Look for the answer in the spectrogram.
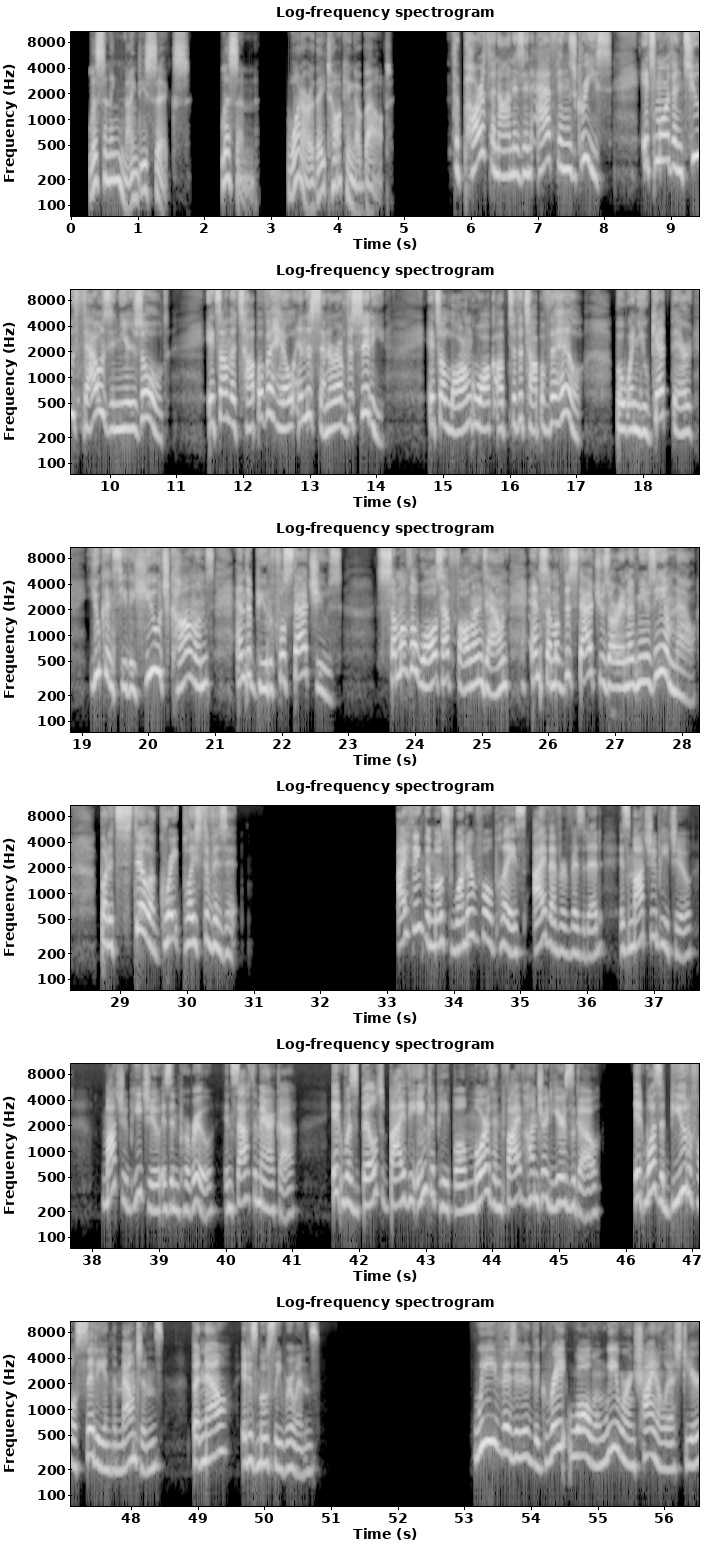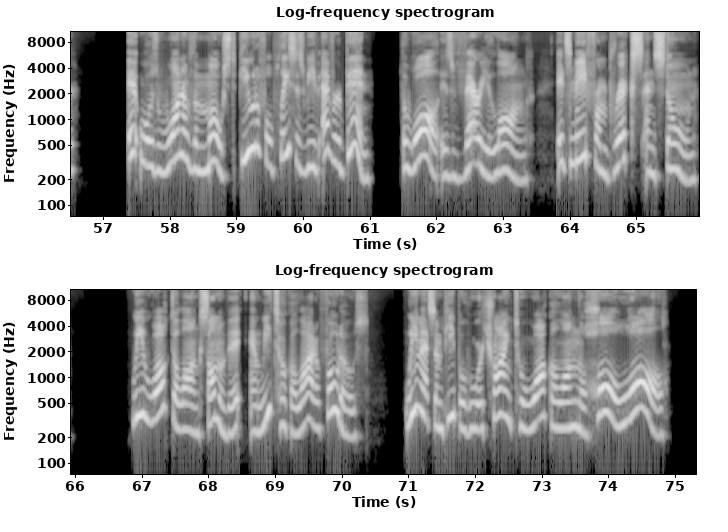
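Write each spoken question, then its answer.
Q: What are they talking about?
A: Famous old places they have visited (the Parthenon, Machu Picchu, the Great Wall)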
